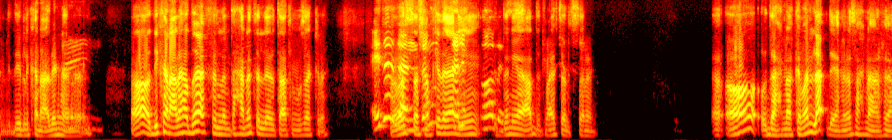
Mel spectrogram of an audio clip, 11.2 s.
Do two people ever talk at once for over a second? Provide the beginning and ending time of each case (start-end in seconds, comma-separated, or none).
4.8-6.6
